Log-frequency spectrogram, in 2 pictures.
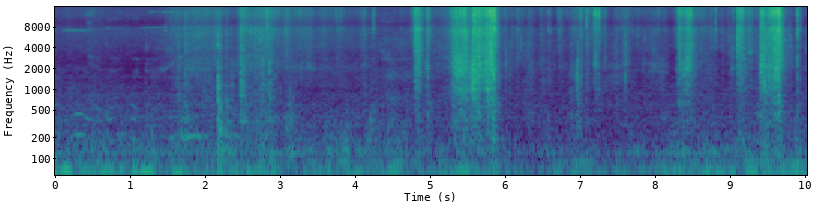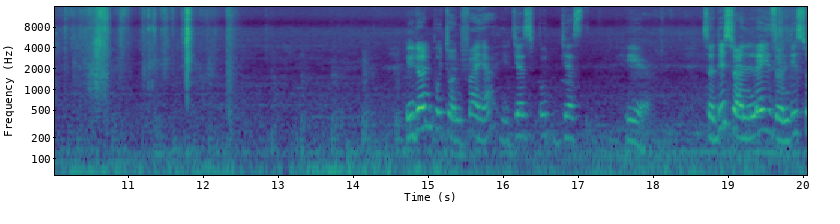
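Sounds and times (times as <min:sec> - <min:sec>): sticks and maize cobs rustling: 0:01.7 - 0:12.5.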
